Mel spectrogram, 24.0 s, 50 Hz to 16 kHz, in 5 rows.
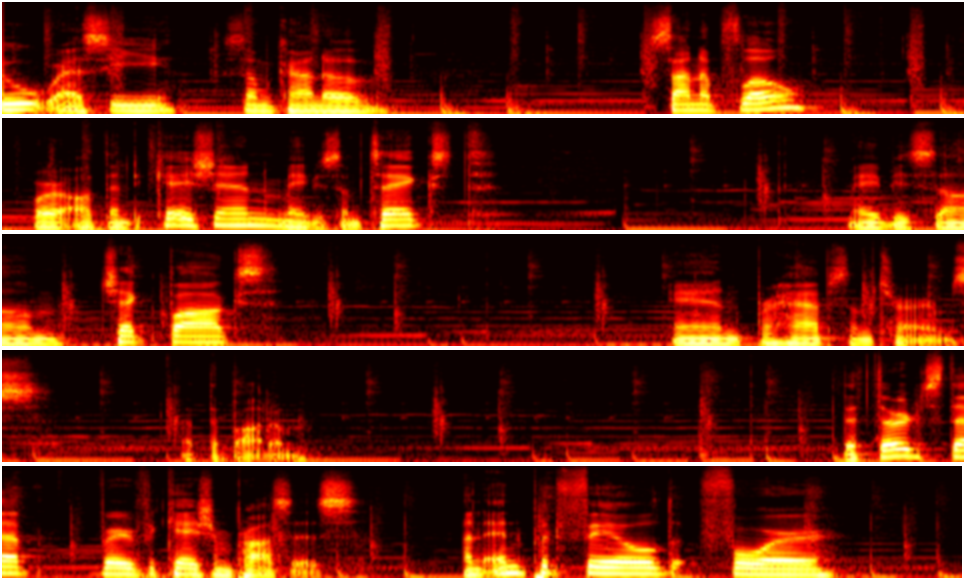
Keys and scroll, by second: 21.4 v.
